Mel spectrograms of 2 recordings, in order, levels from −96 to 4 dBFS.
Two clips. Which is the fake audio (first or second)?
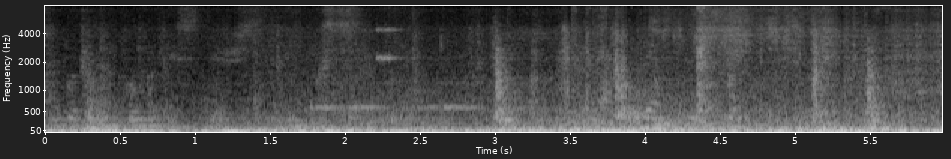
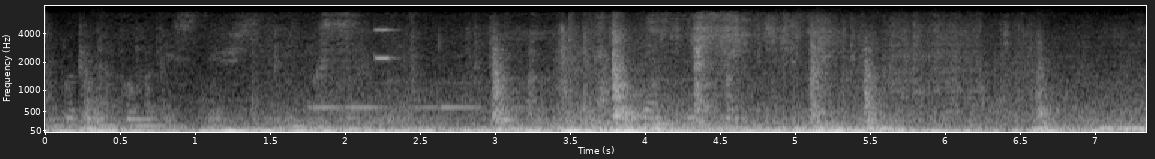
first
